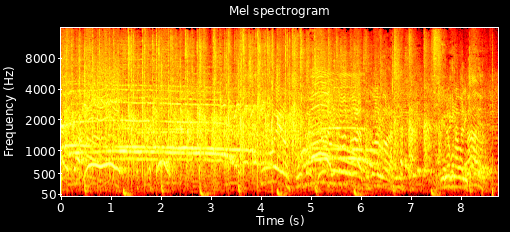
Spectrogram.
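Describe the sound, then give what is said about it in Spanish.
A large audience claps and cheers loudly and continuously for several seconds to welcome the Venezuelan creators of the YouTube show Free Cover, with many voices whooping and shouting over dense, sustained applause. “Señoras y señores en el mundo entero, recibamos con un fuerte aplauso a los creadores, la esencia de la vida misma, del Free Cover,”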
